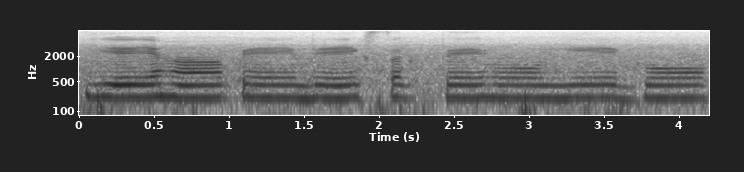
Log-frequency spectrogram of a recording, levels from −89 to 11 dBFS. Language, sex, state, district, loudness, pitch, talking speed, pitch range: Hindi, female, Haryana, Charkhi Dadri, -15 LUFS, 210 Hz, 115 wpm, 205-210 Hz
